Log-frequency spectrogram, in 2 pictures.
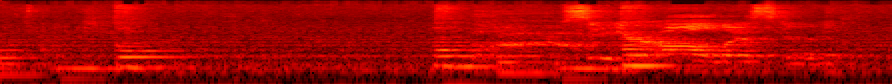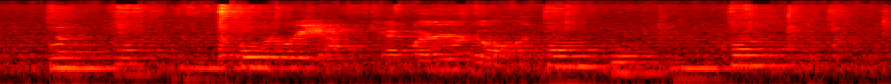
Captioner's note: MS. FLEMING, spoken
